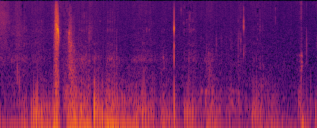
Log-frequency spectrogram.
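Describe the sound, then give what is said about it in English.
A cat purring very close to the microphone, a steady low rumbling drone with a few soft clicks and rustles, no talking. “You even hear that? He's like purring into the microphone.”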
